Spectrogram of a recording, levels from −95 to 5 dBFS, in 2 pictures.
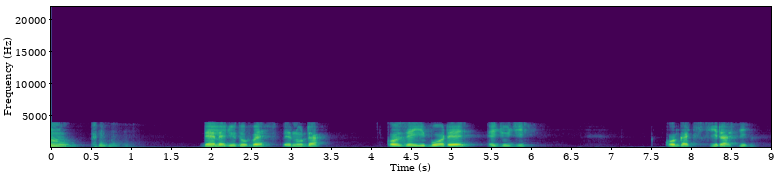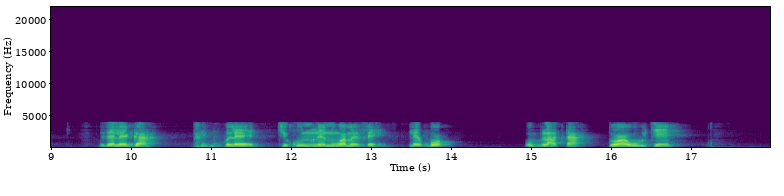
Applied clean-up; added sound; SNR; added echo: neural mask model DeepFilterNet 3.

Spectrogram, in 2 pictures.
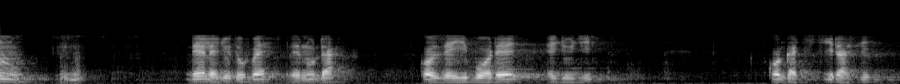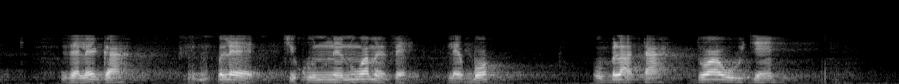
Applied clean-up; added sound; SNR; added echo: neural separator model SepFormer DNS4.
